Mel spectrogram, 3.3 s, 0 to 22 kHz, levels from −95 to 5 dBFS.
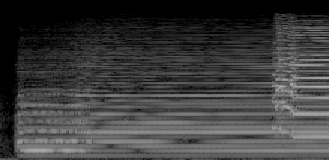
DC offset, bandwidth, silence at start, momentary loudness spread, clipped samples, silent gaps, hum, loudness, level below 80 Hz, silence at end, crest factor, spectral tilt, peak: under 0.1%; 15.5 kHz; 0.15 s; 13 LU; under 0.1%; none; none; -33 LUFS; -78 dBFS; 0 s; 18 dB; -2 dB/octave; -14 dBFS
